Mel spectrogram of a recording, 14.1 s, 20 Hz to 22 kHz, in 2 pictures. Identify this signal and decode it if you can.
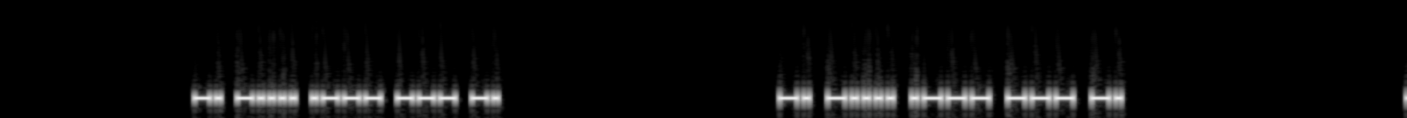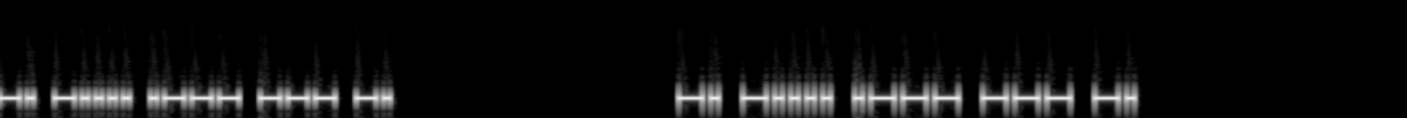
Morse code, heard as a keyed tone, about 34 wpm, 700 Hz. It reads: N6JON N6JON N6JON N6JON
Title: Speed Racing - USA Call Signs 30wpm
